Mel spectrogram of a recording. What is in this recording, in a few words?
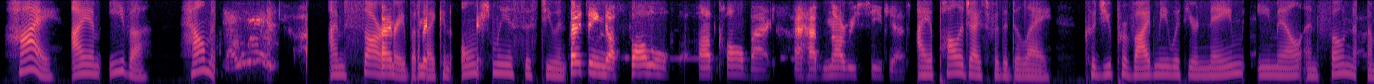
conversation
